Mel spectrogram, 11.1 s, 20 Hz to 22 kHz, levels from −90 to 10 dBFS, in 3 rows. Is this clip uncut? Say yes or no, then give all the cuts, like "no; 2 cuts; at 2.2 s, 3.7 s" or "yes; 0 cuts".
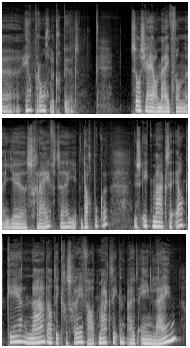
no; 2 cuts; at 3.4 s, 9.9 s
